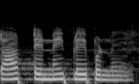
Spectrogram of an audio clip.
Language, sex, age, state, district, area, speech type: Tamil, female, 18-30, Tamil Nadu, Tiruvarur, rural, read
